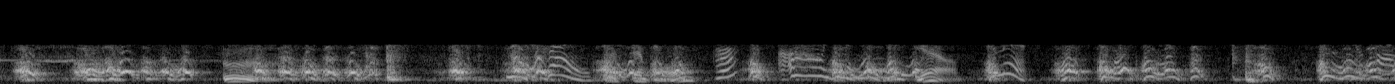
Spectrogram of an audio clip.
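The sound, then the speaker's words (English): A small dog barks and yips excitedly in rapid, high-pitched bursts, loud, with a few whiny whimpers mixed in over about fourteen seconds. “Well, could you quiet that monster?”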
